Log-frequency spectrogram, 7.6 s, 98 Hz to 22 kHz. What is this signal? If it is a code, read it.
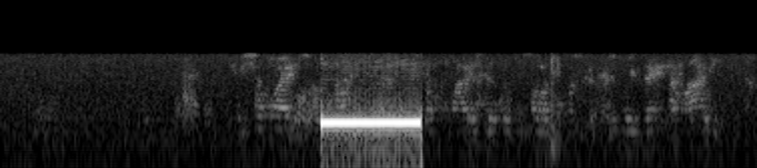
Ringback tone (Europe, 425 Hz), with speech.
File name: out- -2033- - - .41620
